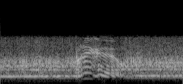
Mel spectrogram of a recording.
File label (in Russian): bailout, mood low, speech ru; War Thunder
